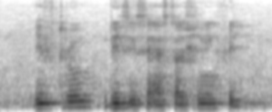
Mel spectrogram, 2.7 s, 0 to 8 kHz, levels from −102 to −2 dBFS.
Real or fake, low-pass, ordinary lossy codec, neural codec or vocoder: fake; none; none; codec, 16 kHz, 4 kbps, FreqCodec, larger model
